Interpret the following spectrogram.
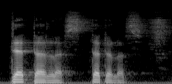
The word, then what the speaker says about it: Daedalus: I tried to go through IPA, which is the International Pronunciation Alphabet, to get the accurate pronunciation of that, and it's an ancient Greek thing, so it's not going to be easy, but it's something like the E and bet, B-E-T, bet, so it's Daedalus, and these two, the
